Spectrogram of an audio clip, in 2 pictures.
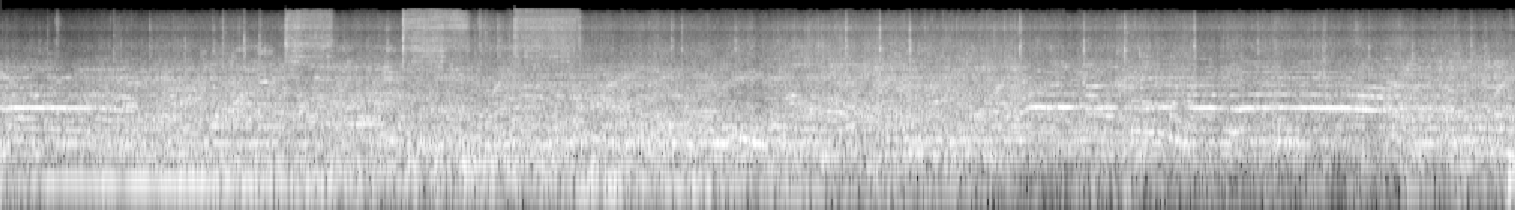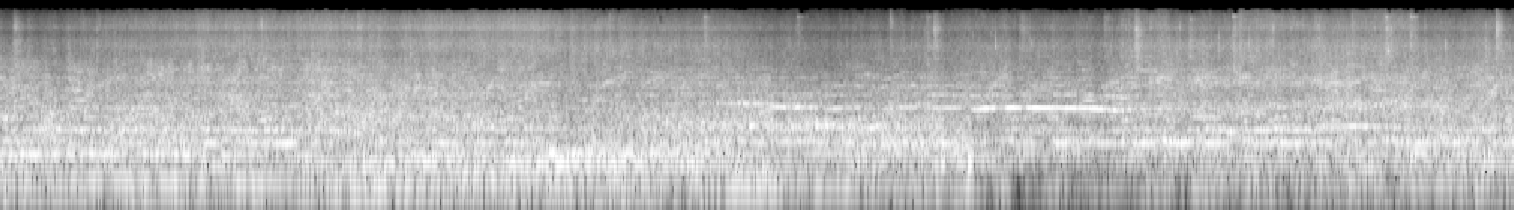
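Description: The ride's recorded show soundtrack: voices singing over music through the scene speakers, with long held notes every ten seconds or so.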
